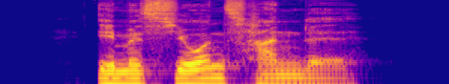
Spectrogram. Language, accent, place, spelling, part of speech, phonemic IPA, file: German, Germany, Berlin, Emissionshandel, noun, /emɪˈsi̯oːnsˌhandl̩/, De-Emissionshandel.ogg
- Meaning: emissions trading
